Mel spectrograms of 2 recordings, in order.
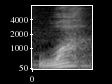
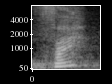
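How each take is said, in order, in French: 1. La syllabe commence par un son W. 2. La syllabe commence par un son V. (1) "C'est pourquoi les gens disent Wa. Mais en fait, ce n'est pas Wa" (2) "mais Va pour les Juifs"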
